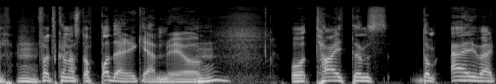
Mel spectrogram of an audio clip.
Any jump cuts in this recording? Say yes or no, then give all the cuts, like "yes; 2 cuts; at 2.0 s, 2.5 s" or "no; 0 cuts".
no; 0 cuts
